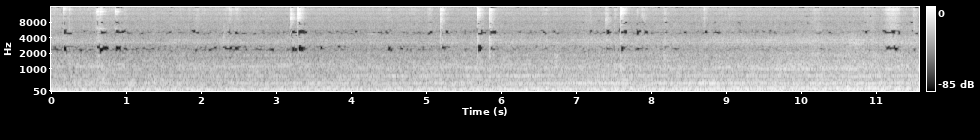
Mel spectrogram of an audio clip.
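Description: A train passing nearby: a steady low rumble with a few held tones, growing louder toward the end. A few light clicks from small parts being handled.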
